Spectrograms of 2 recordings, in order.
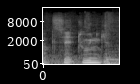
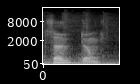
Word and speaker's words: Zedong: Par exemple, comment est-ce que vous prononcez le prénom de Mao? Zedong, comme la version officielle, ou bien Tse-tung? En réalité, c'est Tse-dong. Tong, comme une tongue.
